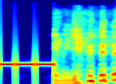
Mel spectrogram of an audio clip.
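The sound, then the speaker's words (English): A steady, high-pitched censor bleep holds for about half a second with two quick breaks, then cuts off as someone starts talking. “I'm editing, so I'll beep that out.”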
